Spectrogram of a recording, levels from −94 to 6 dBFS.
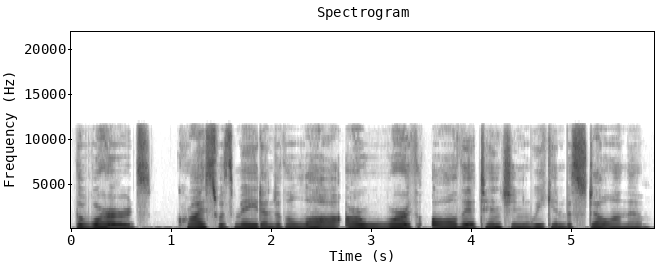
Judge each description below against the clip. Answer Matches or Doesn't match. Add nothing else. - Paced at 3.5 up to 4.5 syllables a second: Matches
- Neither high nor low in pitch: Matches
